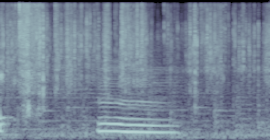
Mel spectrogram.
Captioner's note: wrapper rustling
